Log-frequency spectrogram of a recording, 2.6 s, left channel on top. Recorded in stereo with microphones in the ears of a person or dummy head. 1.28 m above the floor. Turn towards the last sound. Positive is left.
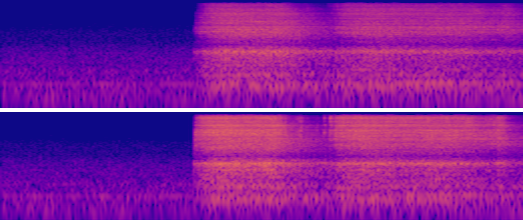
turn(degrees=-75)  # may be behind; listen again after turning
